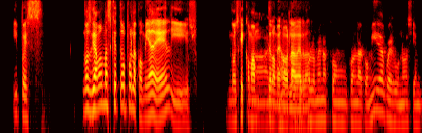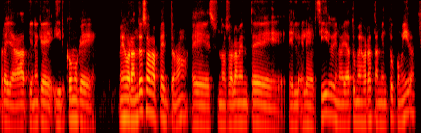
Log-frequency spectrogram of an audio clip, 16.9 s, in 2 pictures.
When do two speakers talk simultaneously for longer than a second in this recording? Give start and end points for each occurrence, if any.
5.0-6.2

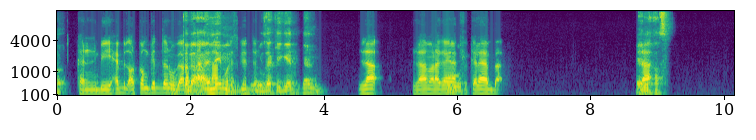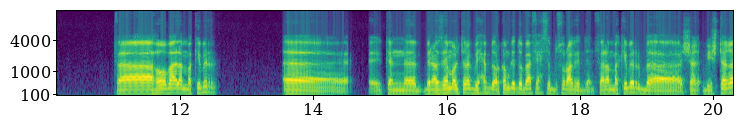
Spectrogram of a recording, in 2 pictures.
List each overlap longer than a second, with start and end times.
1.7-3.1

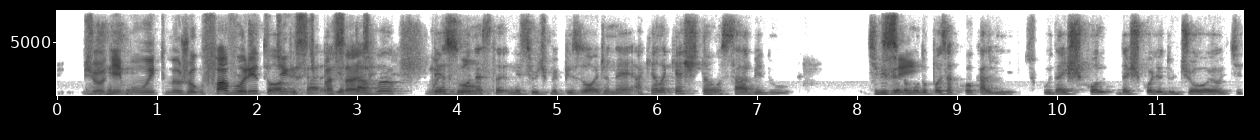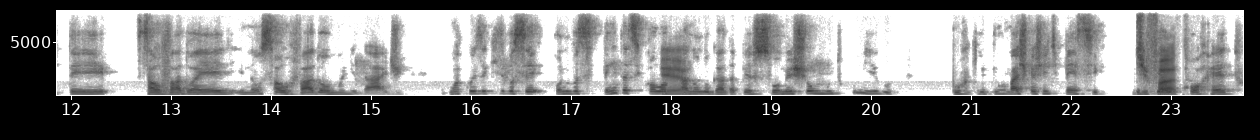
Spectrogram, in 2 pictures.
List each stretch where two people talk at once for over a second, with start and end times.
1.7-3.2

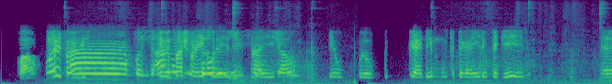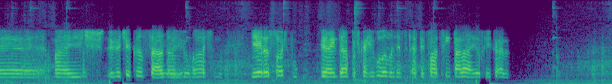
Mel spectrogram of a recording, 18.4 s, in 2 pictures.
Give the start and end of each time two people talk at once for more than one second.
2.4-4.5

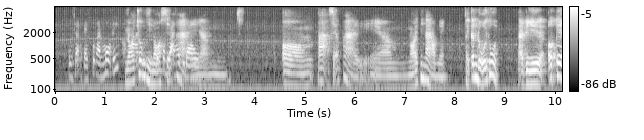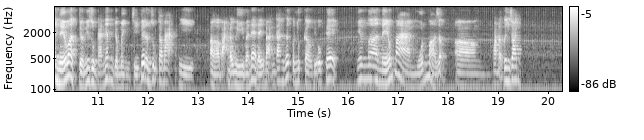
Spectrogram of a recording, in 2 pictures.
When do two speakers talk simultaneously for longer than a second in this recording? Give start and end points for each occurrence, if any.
1.4-2.9

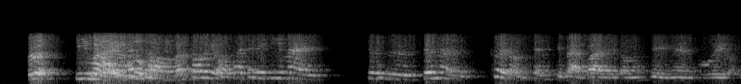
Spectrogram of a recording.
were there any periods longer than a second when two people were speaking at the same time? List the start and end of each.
0.8-2.2

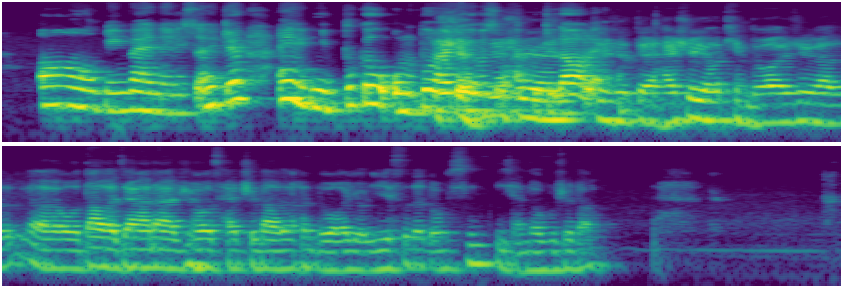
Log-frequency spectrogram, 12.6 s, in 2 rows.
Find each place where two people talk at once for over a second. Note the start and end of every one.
3.2-4.5

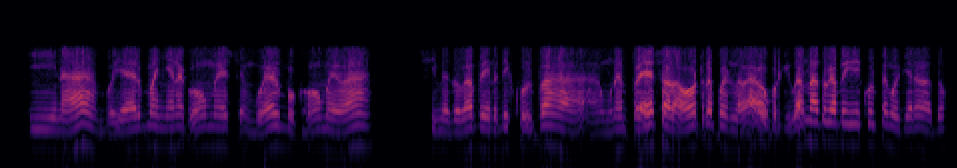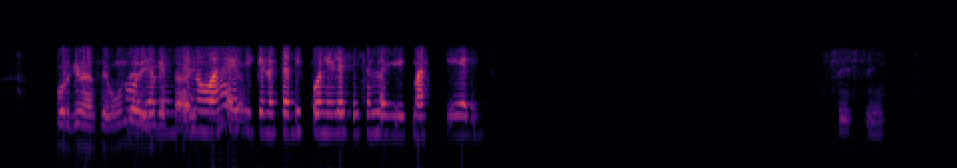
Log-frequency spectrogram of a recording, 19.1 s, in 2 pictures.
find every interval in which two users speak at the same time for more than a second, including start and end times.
10.8-12.1

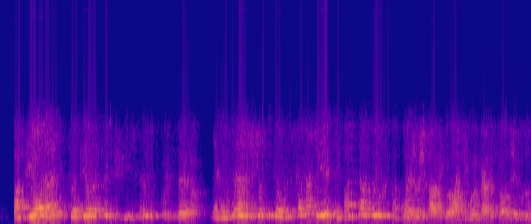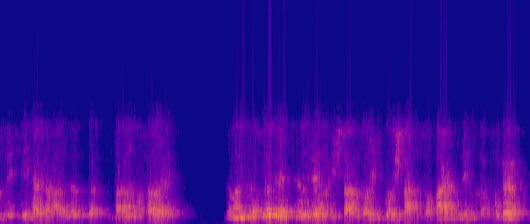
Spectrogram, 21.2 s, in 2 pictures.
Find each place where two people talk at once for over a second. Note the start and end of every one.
none

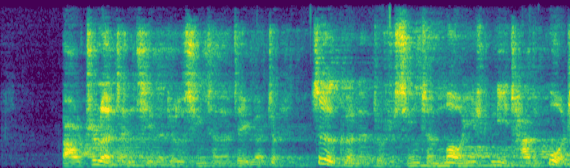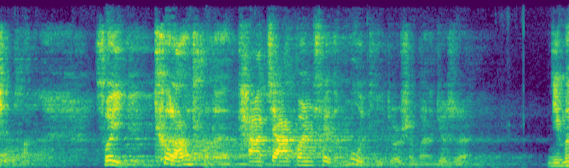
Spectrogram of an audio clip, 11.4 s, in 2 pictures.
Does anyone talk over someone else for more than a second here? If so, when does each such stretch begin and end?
none

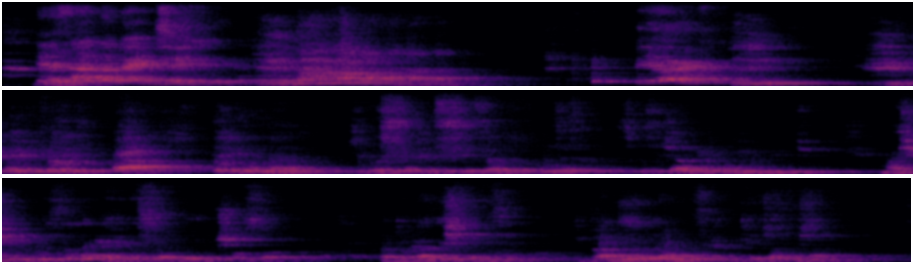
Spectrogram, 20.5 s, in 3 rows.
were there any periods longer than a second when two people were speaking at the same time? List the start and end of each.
none

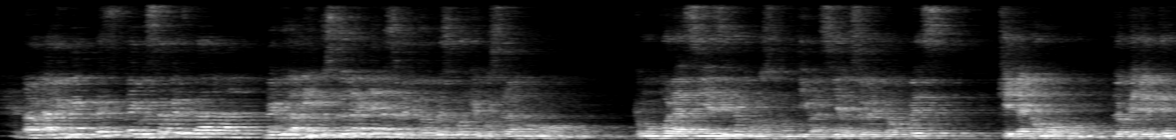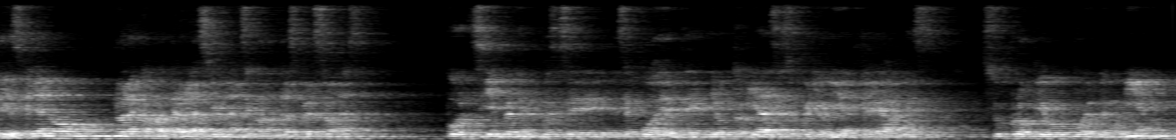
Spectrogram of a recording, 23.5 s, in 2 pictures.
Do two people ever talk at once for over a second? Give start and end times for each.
none

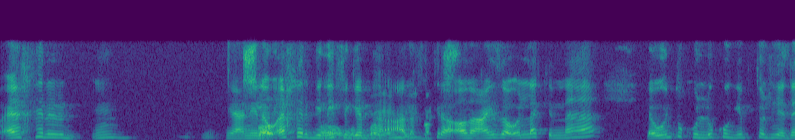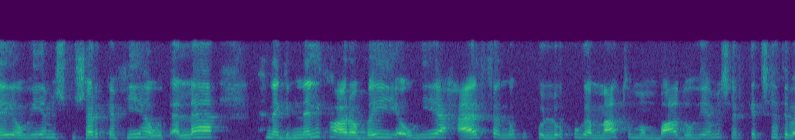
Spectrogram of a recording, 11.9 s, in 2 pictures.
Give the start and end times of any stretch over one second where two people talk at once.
1.8-3.2

